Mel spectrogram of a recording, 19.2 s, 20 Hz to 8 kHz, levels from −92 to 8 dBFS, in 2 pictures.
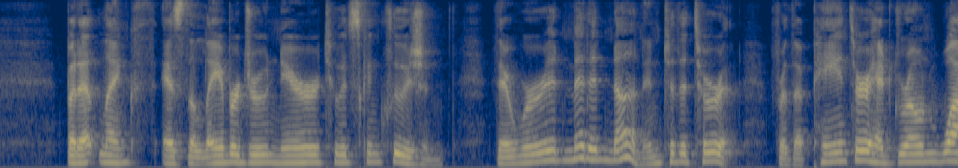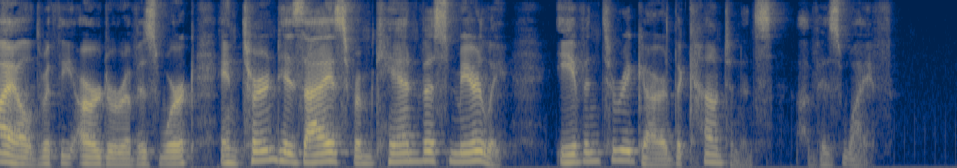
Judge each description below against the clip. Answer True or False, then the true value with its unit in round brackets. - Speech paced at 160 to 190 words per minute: False (140 wpm)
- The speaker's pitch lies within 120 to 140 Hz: True (135 Hz)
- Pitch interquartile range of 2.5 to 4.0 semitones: False (4.7 semitones)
